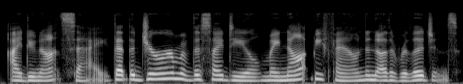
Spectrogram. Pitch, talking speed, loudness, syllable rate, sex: 200 Hz, 220 wpm, -18 LUFS, 4.8 syllables/s, female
